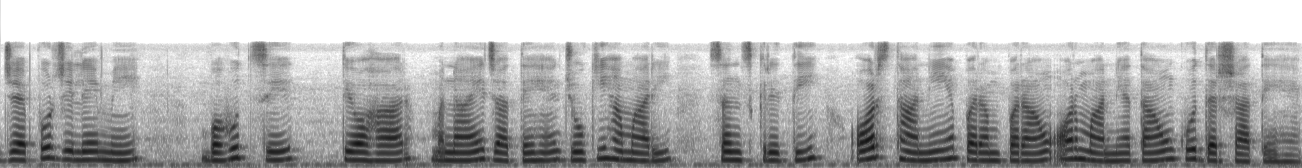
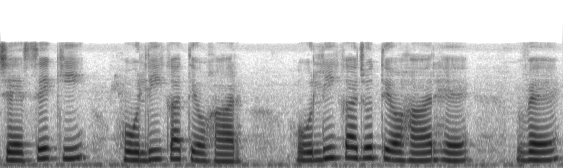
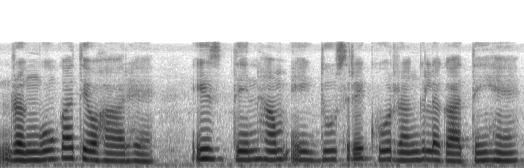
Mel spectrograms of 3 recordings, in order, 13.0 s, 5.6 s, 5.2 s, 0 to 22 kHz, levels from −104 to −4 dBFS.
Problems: background sounds at intervals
